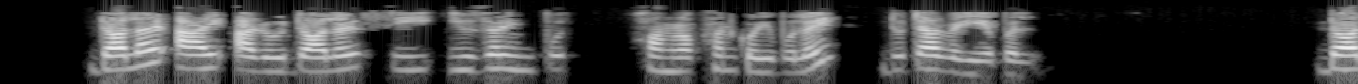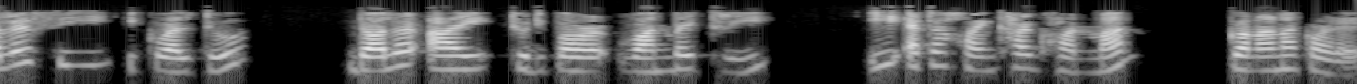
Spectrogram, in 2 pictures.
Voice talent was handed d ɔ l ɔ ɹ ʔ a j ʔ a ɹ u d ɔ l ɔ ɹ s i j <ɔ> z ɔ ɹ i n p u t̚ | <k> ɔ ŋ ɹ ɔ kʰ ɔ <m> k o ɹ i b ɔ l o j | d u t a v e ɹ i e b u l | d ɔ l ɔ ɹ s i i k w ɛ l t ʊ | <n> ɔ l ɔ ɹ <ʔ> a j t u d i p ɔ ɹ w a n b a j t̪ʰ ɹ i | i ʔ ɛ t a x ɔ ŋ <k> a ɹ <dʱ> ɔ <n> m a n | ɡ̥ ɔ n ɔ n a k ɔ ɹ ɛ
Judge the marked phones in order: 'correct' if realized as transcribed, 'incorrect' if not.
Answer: incorrect: u, incorrect: x, incorrect: n, incorrect: d, correct, incorrect: kʰ, incorrect: ɡʱ, correct

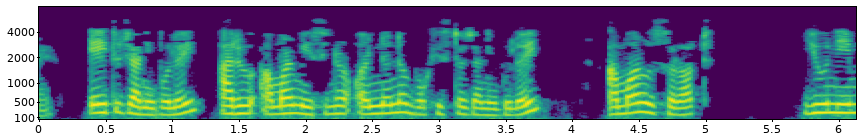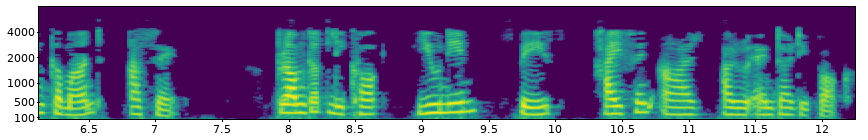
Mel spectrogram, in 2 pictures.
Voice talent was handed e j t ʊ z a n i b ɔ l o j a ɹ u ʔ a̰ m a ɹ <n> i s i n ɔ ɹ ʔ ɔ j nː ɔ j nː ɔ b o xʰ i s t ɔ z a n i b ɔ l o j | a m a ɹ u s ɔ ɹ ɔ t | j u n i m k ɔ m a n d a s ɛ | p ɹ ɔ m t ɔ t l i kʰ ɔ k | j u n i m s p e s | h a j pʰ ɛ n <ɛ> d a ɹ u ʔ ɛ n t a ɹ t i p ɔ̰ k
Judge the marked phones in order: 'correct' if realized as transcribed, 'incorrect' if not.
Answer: incorrect: m, incorrect: a

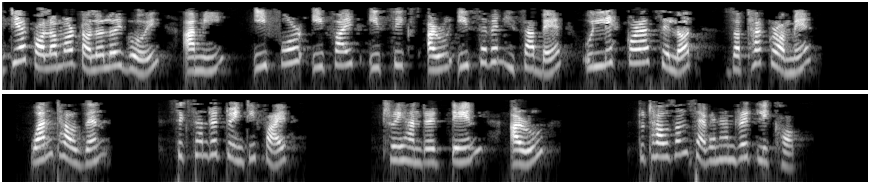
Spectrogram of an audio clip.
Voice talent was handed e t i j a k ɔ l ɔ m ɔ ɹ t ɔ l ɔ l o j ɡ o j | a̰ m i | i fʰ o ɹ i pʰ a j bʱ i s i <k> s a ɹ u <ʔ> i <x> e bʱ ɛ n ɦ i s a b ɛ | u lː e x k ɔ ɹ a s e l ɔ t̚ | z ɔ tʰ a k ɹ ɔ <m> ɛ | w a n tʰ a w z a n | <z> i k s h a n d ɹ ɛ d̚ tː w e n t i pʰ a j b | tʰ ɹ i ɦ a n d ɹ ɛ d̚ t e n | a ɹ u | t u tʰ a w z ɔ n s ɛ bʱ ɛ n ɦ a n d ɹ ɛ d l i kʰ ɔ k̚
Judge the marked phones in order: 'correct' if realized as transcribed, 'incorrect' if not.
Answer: correct, correct, incorrect: s, correct, incorrect: s

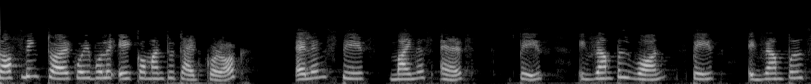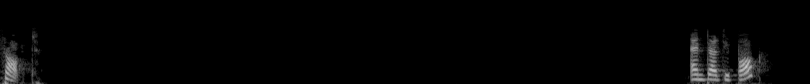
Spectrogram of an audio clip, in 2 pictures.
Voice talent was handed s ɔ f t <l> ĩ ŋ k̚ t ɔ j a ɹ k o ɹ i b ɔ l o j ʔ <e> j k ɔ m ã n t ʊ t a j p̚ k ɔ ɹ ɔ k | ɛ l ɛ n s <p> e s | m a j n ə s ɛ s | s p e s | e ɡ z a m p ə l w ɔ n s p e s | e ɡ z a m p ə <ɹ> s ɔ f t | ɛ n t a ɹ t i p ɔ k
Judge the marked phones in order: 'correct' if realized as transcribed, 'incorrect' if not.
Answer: correct, correct, correct, incorrect: l

